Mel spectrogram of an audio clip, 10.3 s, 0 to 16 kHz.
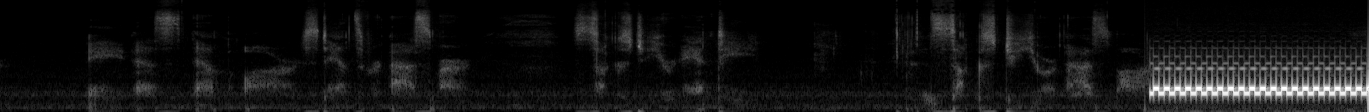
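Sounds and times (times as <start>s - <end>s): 
telephone ringing with a trilling electronic tone: 8.6s - 10.2s.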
